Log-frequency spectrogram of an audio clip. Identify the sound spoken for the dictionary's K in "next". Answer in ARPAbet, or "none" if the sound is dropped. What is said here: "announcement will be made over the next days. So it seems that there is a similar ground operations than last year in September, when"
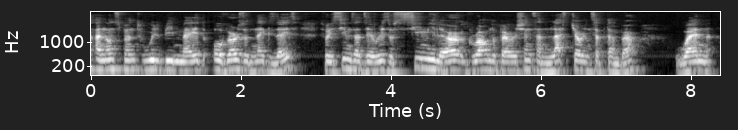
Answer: K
